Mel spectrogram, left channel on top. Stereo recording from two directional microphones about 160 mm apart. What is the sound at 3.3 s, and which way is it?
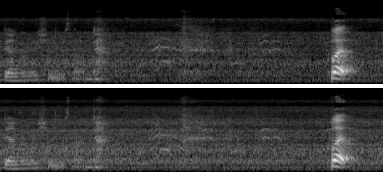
Speech, 5° left (ahead or behind).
